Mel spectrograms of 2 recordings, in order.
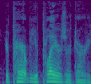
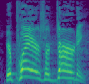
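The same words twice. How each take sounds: First: It is said softly and very politely. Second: It is yelled loudly and forcefully. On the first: "I said it very politely" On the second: "I didn't yell it like that, but I just wanted you to"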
